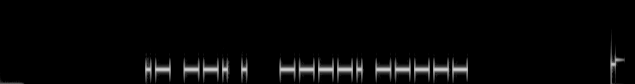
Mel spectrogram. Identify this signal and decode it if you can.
Morse code, heard as a keyed tone, about 25 wpm, 700 Hz. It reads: AGE 90
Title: K1USN SST QSO Practice 25wpm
